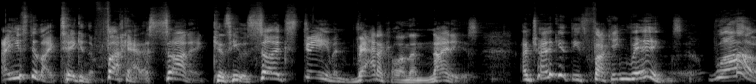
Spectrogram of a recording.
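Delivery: high, cracking voice with wild upward swoops. Speaker doing his best impression while playing a Sonic game, Sonic going through puberty. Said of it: "You sound like Sonic going through puberty".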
